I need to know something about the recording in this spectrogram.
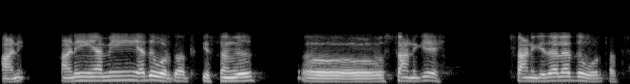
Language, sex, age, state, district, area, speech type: Goan Konkani, male, 45-60, Goa, Canacona, rural, conversation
